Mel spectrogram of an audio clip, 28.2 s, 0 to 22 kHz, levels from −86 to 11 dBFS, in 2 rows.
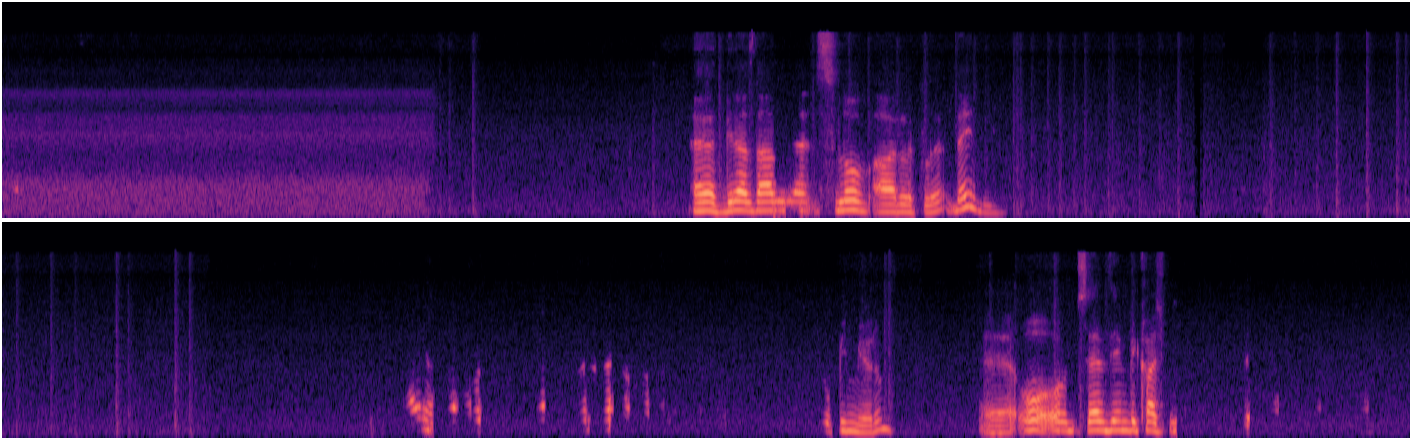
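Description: From 0.0 to 4.3 s a faint second voice sits under the speech, very roughly 30 dB down. It is likely the other side leaking through: the far end played on the loudspeaker and the echo canceller did not fully remove it. On a spectrogram it shows as weak, overlapping harmonic traces.

The room background is gated by the echo canceller at 5.43 to 5.55 s (about 7 dB deep) and 5.76 to 5.88 s (about 10 dB). The canceller clamped the microphone while the loudspeaker played. On a waveform the noise floor briefly sinks in shallow notches.

From 7.74 to 7.98 s the speech dips by roughly 20 dB for around a fifth of a second. This is likely speech suppressed in double talk: both sides spoke at once, and the canceller turned down the talker along with the echo. The waveform envelope pinches inward there.

At 11.91 to 11.99 s a burst of packet loss leaves 60 ms missing. Of that, 55 ms is filled by continuing the last sound and fading it, so it comes out as a held buzz or decaying hiss. 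On a spectrogram this looks like frozen, smeared harmonics that fade out, then a jump.

Right after, at 11.99 to 12.03 s, a short concealed packet loss of 20 ms is patched over 17 ms. It is heard as a quick smear before the real audio blends back in, and shows as a brief blurred column.

Further background gating follows at 12.35 to 12.46 s (about 9 dB) and 16.22 to 16.41 s (about 11 dB). Both look like clear dips in the noise floor.

From 18.05 to 22.45 s the speech is pushed down by as much as roughly 40 dB over about four seconds. It dips, thins and breaks into pieces, likely again speech suppressed in double talk. The spectrogram loses its upper energy, and the waveform collapses in ragged stretches.

From 24.03 to 24.21 s, lost packets are rebuilt from error correction, about 100 ms in total. The spread of the damage fits several separate lost packets, each replaced by a low-bitrate copy of it. 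The sound is rougher and noisier but has no gap. On a spectrogram the harmonics look coarser and grainier.

From 25.74 s to the end, the speech is again cut by up to roughly 40 dB, likely suppressed in double talk, with the same chopped, dulled envelope.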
